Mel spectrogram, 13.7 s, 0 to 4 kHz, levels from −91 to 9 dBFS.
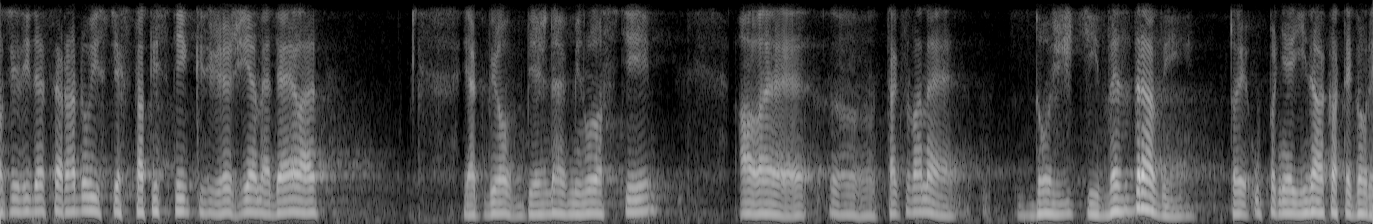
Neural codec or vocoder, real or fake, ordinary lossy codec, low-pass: vocoder, 44.1 kHz, 80 mel bands, Vocos; fake; Opus, 32 kbps; 3.6 kHz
